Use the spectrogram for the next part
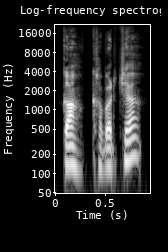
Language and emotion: Kashmiri, neutral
